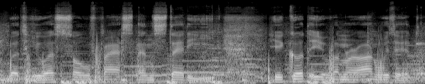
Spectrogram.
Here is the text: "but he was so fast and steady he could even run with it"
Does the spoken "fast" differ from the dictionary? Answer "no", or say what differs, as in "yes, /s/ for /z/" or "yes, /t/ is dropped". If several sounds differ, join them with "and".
no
